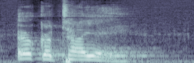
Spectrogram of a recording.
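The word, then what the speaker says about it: enkrateia: Ekratia. Ekratia is pronounced ekratia, and it is a Greek term, means self-control.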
